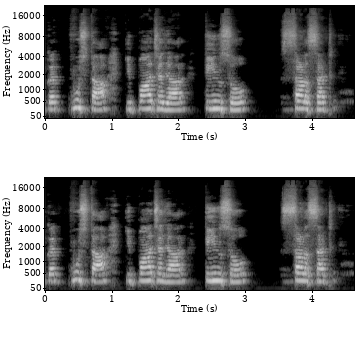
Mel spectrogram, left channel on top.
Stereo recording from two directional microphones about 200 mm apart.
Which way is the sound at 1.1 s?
10° right (ahead or behind).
